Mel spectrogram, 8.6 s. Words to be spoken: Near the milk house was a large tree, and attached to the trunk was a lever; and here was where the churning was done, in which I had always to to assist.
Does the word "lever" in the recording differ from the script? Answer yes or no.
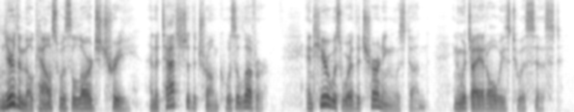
no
